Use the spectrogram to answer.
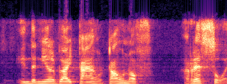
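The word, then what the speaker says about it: Rzeszów: the nearby town of resso i think it's pronounced reso and a number of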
